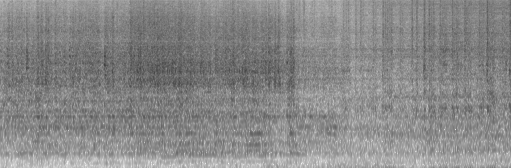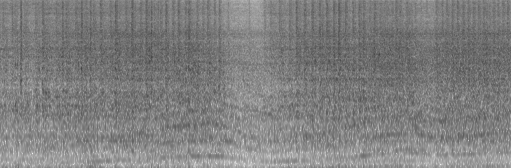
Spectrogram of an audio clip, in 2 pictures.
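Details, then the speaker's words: Forklift small engine running after fitting a new muffler, before carburetor replacement: quick steady beat with soft muffled exhaust and no blowing leak, much quieter than without the muffler; normal running, black smoke. "Wow, that's crazy. That is so much quieter than this when it isn't hooked up."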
